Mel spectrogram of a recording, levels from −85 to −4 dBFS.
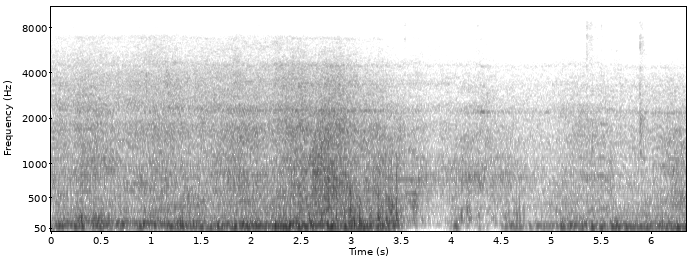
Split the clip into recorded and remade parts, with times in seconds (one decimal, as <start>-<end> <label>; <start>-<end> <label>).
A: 0.0-1.1 remade; 1.1-1.5 recorded; 1.5-2.4 remade; 2.4-3.3 recorded; 3.3-4.3 remade; 4.3-5.0 recorded; 5.0-5.7 remade; 5.7-6.4 recorded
